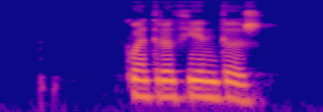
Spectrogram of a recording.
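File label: "cuatrocientos", Spanish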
